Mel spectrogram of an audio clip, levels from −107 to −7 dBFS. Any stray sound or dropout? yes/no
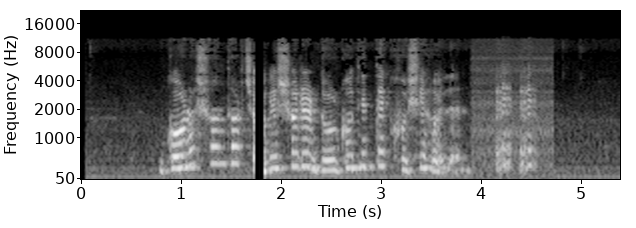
yes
